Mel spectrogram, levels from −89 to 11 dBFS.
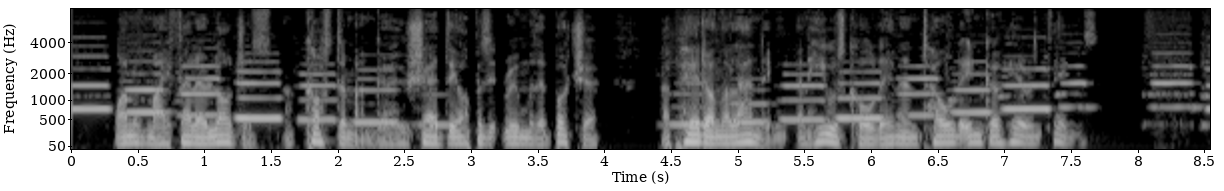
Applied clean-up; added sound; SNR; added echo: classical method spectral subtraction.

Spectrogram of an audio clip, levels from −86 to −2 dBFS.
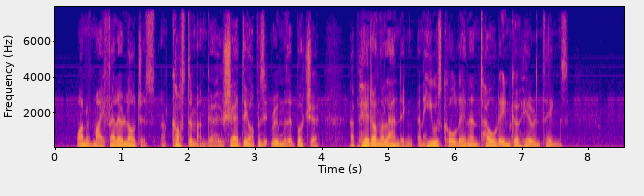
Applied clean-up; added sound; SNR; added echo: none; none; none; none.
